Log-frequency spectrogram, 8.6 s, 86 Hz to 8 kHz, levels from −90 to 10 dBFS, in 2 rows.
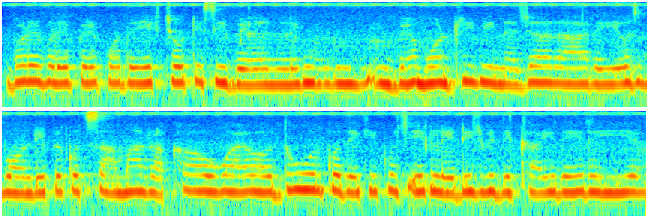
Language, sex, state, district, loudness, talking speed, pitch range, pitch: Hindi, female, Bihar, Katihar, -12 LUFS, 245 wpm, 235-250 Hz, 245 Hz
